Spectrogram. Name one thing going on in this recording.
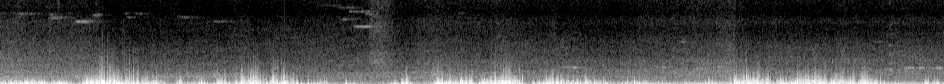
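A bus engine rumbles across the street.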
